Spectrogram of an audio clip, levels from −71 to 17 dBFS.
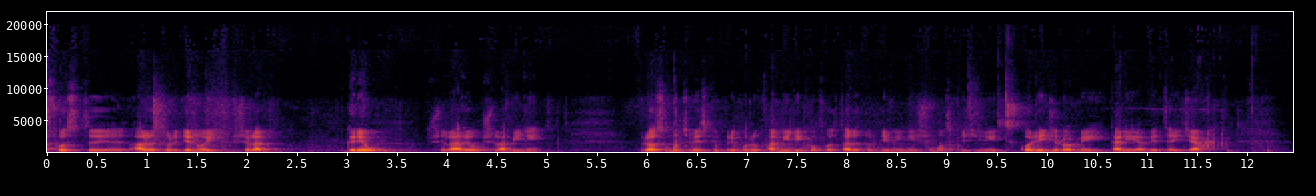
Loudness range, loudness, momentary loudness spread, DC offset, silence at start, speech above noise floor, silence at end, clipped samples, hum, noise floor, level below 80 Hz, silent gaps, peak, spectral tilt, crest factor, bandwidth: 4 LU; -20 LUFS; 16 LU; under 0.1%; 0 s; 26 dB; 0.2 s; under 0.1%; none; -46 dBFS; -64 dBFS; none; 0 dBFS; -3.5 dB/octave; 20 dB; over 20 kHz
